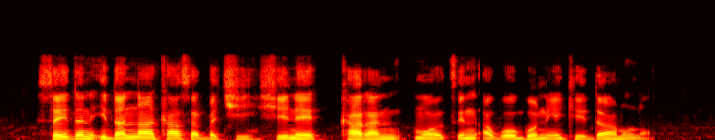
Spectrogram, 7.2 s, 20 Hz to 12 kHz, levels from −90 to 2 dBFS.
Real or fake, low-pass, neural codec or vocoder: fake; 7.2 kHz; codec, 16 kHz, 4 kbps, X-Codec, HuBERT features, trained on LibriSpeech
